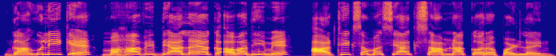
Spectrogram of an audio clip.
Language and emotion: Maithili, neutral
